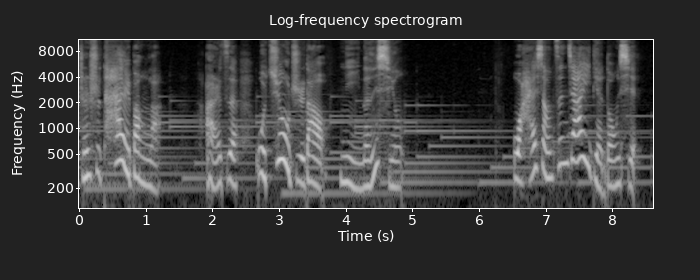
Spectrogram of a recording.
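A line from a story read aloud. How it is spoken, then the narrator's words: Father, amazed. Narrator (Chinese): 爸爸惊叹道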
